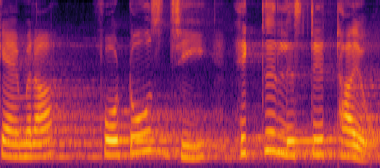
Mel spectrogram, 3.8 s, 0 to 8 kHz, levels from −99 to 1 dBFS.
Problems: constant background noise, echo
